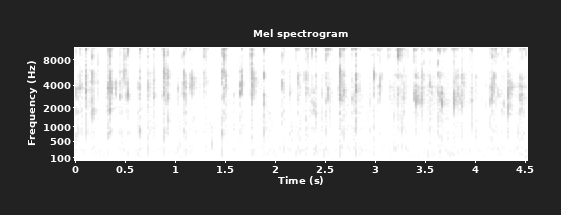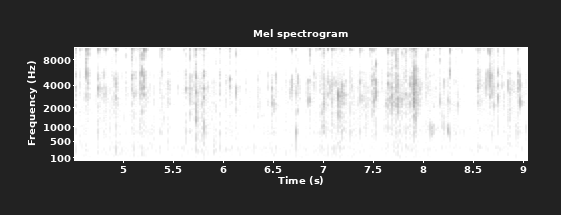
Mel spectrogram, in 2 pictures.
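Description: A small heart-shaped chocolate box with a Peanuts print, wrapped in clear cellophane, is held in both hands while fingers and nails crinkle and scratch the wrapper. The result is a quiet, steady stream of dense, bright crackles and rustles with no low end, each snap dying away almost instantly.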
